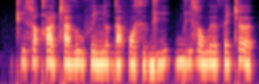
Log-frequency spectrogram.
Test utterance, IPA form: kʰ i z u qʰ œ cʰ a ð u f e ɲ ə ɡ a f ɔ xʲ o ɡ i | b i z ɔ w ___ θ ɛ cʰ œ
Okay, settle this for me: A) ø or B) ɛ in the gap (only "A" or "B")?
A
